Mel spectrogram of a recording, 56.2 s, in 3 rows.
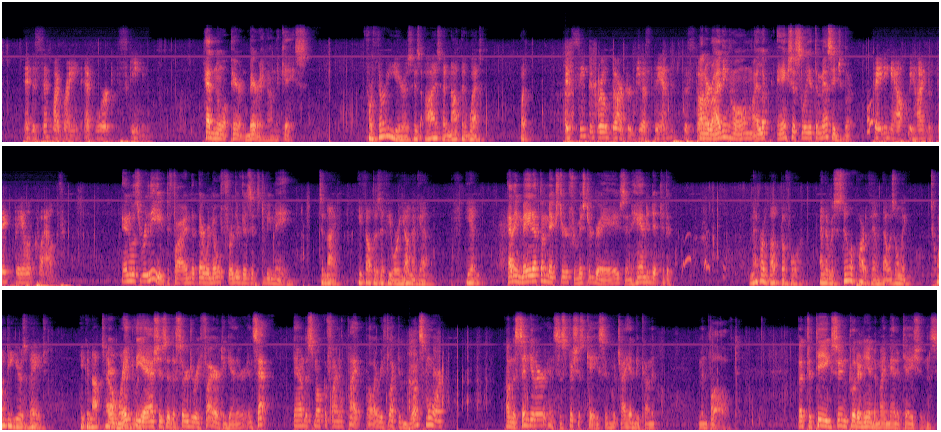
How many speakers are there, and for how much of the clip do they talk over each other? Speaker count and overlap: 3, about 2%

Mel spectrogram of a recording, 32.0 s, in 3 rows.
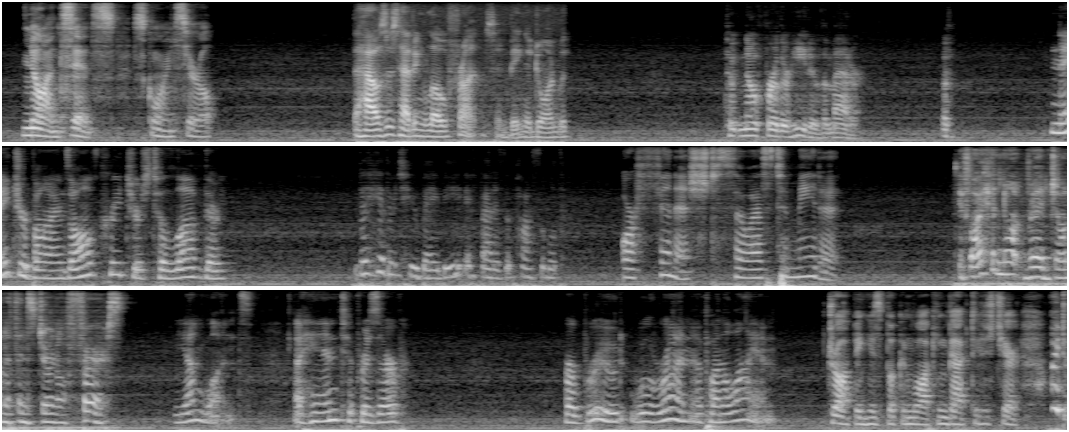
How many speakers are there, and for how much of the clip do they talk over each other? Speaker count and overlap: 7, no overlap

